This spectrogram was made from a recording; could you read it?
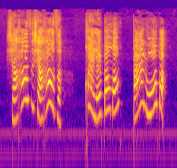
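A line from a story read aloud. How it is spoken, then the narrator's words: Calling out. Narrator (Chinese): 小花猫喊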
